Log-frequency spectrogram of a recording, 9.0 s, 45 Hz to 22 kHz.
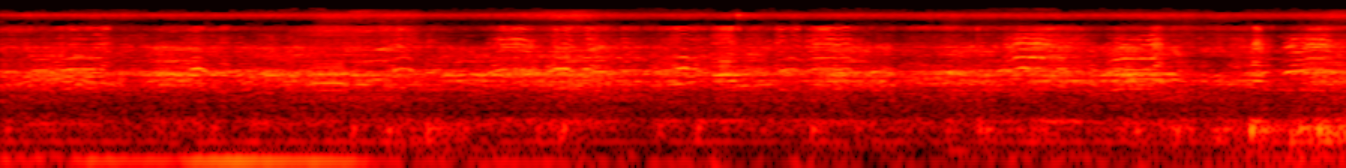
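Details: Tens of thousands of geese of several kinds lifting off at sunrise from Burnham Norton marshes on the North Norfolk coast, 10 September 2022, captured on a phone: continuous mass of nasal honks, a steady low hum underneath.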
